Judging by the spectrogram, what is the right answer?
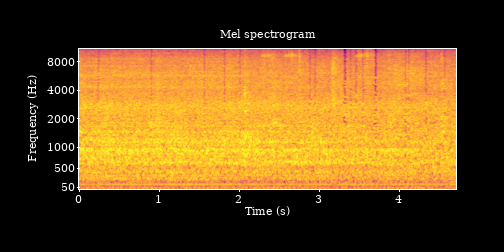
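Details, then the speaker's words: Antique metal-cutting band saw from estate sale, first power-up after move: steady low hum with even whir, no knocks or rattles; runs slow and smooth, good for metal, sounds healthy. "Nice and slow. That's good for metal. That's smooth. Yeah."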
